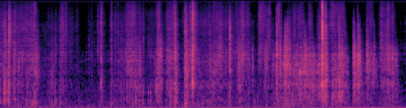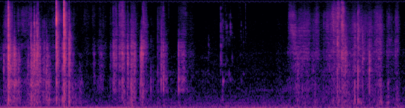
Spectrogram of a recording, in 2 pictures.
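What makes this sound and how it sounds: Fingertips with long nails lift and turn the thin yellow paper pages of a large open phonebook resting on a wooden table. Crisp, bright rustles and crinkles come in irregular bursts, with sharp flicks as each page snaps over, against a faint steady low hum.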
